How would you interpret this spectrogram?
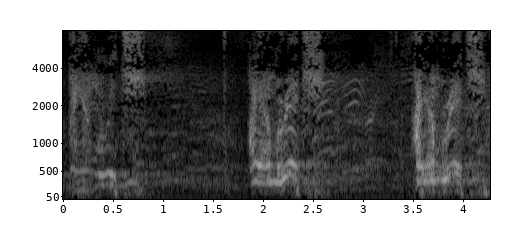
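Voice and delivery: high-pitched, emphatic repeated proclamation; excited declaration. Acted. Congregant's repeated declaration of wealth.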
